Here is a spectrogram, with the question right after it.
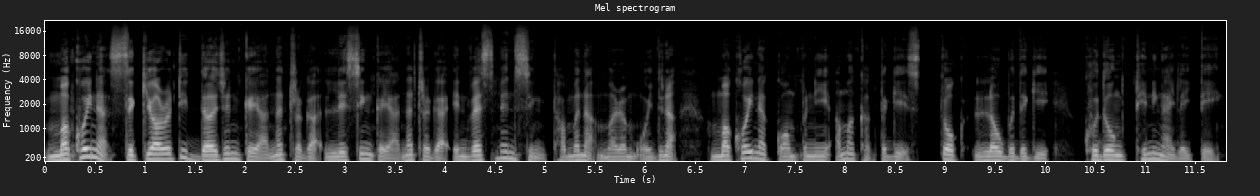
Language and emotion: Manipuri, neutral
